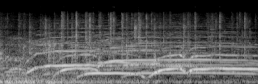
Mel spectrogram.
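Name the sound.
people cheering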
